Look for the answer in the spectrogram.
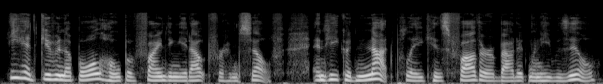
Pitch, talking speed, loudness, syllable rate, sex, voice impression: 190 Hz, 250 wpm, -17 LUFS, 5.5 syllables/s, female, feminine, adult-like, tensed, bright, clear, fluent, intellectual, friendly, elegant, lively, kind, light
